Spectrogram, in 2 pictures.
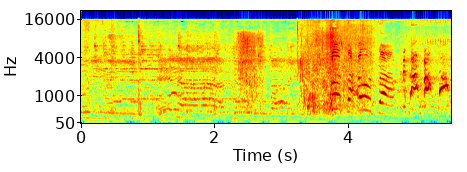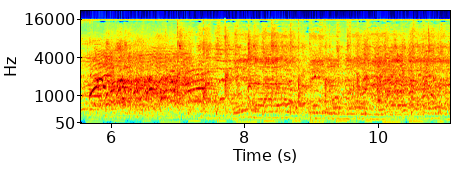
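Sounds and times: background music with low beat: 0:00.0 - 0:03.8
splash in water: 0:02.4 - 0:04.4.

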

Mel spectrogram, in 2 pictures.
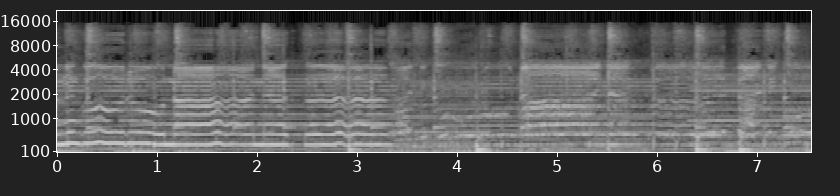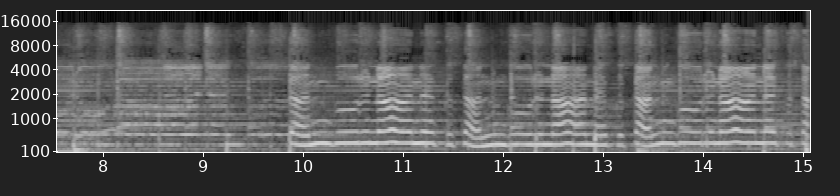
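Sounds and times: harmonium playing held chords: 0:00.0 - 0:15.0
person singing: 0:00.0 - 0:15.0
tabla strokes: 0:00.0 - 0:15.0.

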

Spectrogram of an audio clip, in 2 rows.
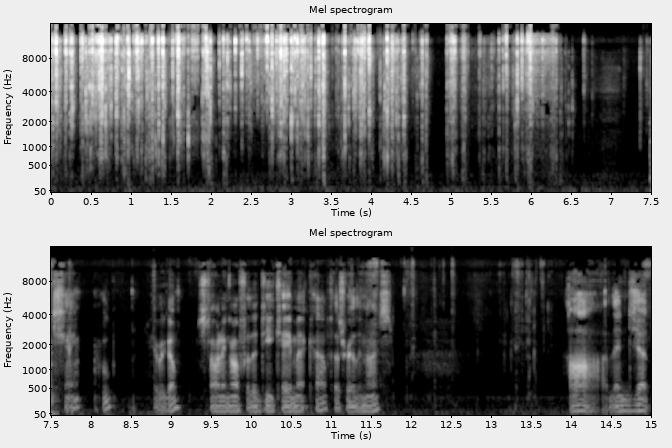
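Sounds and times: foil pack tearing and crinkling: 0:00.0 - 0:06.6.

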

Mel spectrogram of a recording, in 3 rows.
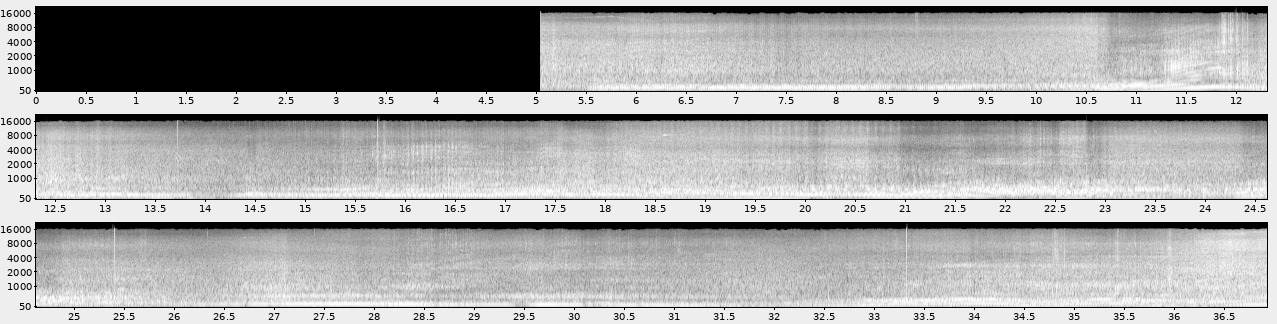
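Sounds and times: sports car engines revving: 0:05.1 - 0:36.9.

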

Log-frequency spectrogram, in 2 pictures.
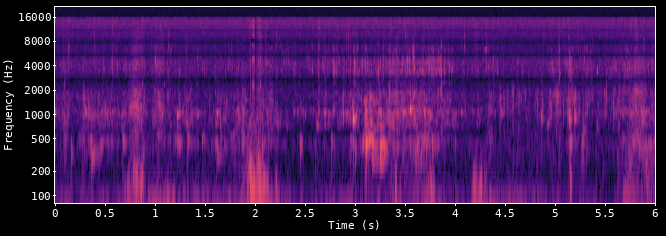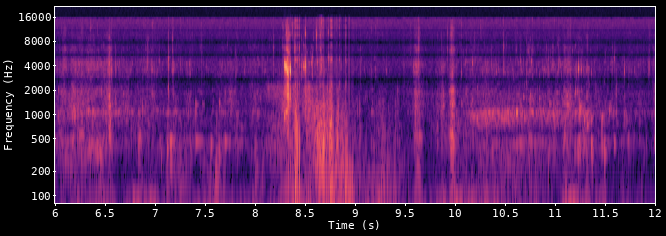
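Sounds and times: underwater sloshing and gurgling: 0:00.0 - 0:12.0.

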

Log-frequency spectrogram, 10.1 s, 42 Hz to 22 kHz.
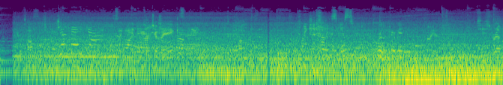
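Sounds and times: bus engine and road noise: 0:00.0 - 0:10.0
voices: 0:00.3 - 0:10.0.

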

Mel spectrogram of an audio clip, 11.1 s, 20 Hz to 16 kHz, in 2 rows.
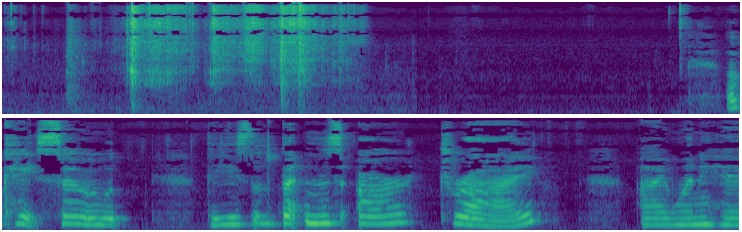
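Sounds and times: metal brads rattling in plastic box: 0:00.9 - 0:02.8.

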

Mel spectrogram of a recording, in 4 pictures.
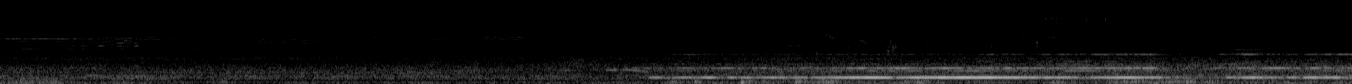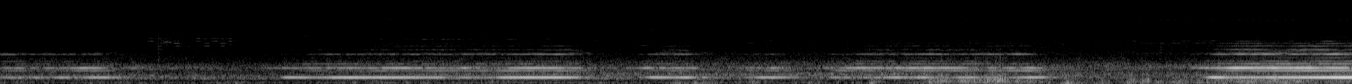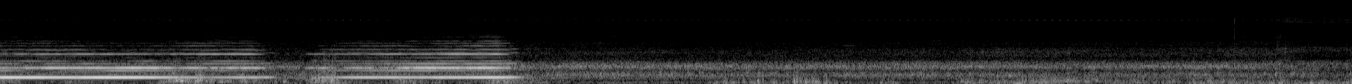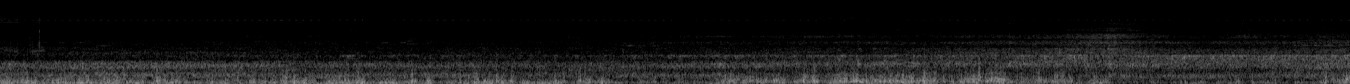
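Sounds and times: train horn blasts: 0:00.0 - 0:01.7, 0:06.1 - 0:54.0
train rumbling on track: 0:00.0 - 0:54.0.

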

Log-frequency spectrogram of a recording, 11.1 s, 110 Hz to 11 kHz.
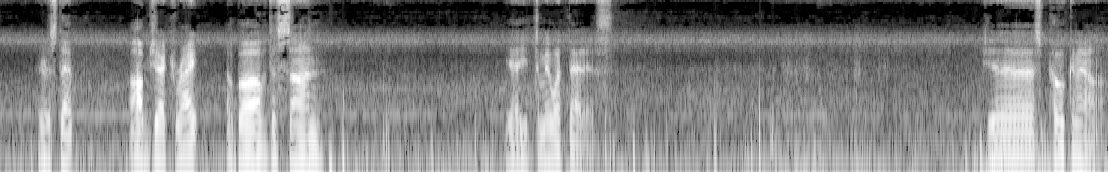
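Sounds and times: low uneven rumble: 0:00.0 - 0:11.0.

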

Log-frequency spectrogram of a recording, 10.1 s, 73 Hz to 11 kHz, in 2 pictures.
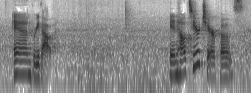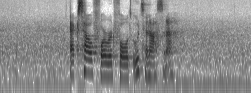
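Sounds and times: low hum: 0:01.2 - 0:06.8.

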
